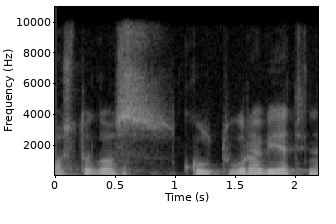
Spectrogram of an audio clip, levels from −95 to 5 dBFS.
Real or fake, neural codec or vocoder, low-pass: real; none; 9.9 kHz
